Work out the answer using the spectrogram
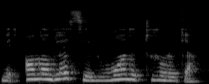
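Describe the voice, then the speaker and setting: A woman giving an instructional video lesson as an English teacher, speaking clearly and stressing key words in an encouraging way. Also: mid-range voice, moderate pace, warm tone.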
